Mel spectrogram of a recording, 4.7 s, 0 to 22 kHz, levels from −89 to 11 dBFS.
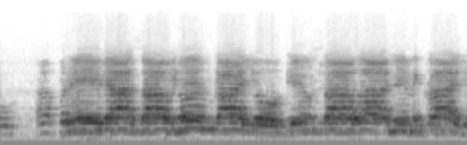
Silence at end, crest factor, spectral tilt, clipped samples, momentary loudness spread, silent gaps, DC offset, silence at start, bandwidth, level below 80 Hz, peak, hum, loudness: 0 s; 14 dB; -5 dB/octave; under 0.1%; 7 LU; none; under 0.1%; 0 s; 6.4 kHz; -48 dBFS; -4 dBFS; none; -18 LUFS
